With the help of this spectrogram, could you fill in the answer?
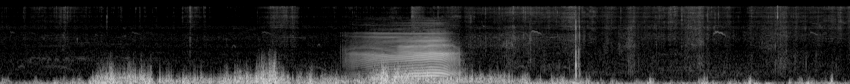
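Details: Cow foraging in an empty rice field where cattle are released to graze freely; one loud harmonic moo of about a second rises mid-clip over steady low rustling and chewing-like field noise.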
